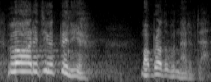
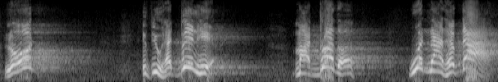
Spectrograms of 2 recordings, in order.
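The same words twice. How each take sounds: First: A lightly voiced meek Martha, softening; meek and mild. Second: Mary's lament. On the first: Martha approaching Jesus humbly, lightly meek. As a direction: say it gently and meekly. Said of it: "meek and mild way". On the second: Retold or imitated. Mary throwing herself down before Jesus, final lament. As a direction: state it flatly and finally. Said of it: "Mary goes".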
